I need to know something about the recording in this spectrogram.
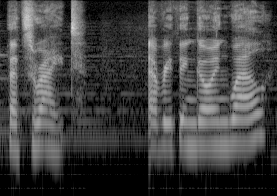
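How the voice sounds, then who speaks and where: A woman's voice: mid-range voice, little pitch movement, normal speed, faint music behind, close to an everyday voice. Woman as a composed, assured female leader. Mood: calm. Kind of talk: video game voice acting.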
